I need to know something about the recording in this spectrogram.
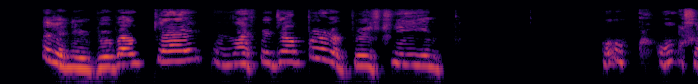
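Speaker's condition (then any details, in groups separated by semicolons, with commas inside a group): Parkinson's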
